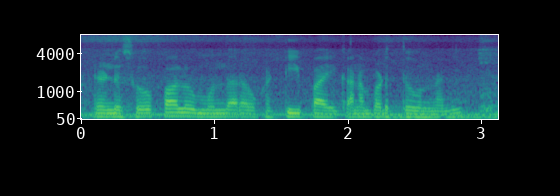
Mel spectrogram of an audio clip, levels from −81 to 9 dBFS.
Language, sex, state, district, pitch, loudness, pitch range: Telugu, male, Telangana, Hyderabad, 115 Hz, -16 LUFS, 110-120 Hz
